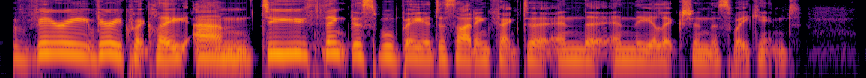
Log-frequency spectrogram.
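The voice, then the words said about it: Strained, fading voice. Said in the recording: “I'm losing my voice today”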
